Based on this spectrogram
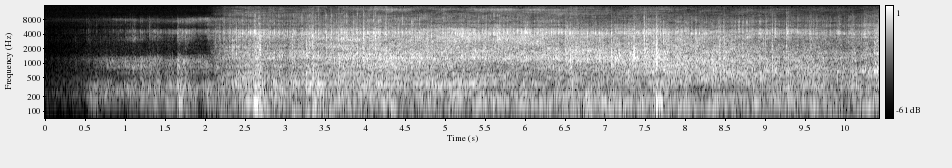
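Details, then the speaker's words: Hornby R2309 King Class "King George VI" model locomotive in BR Blue running forwards: small motor buzzes with a steady dry grinding rattle, three to four gritty beats a second; a slight grinding it shouldn't make, gears short of lubrication. "Yeah, it's not bad. It's making a wee bit of a grinding sound going forwards, which it shouldn't be doing, but it's not that bad."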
